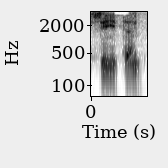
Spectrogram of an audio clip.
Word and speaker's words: Ethan: Do I say your name properly, Ethan? Is that it? – Yeah, it's Ethan.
